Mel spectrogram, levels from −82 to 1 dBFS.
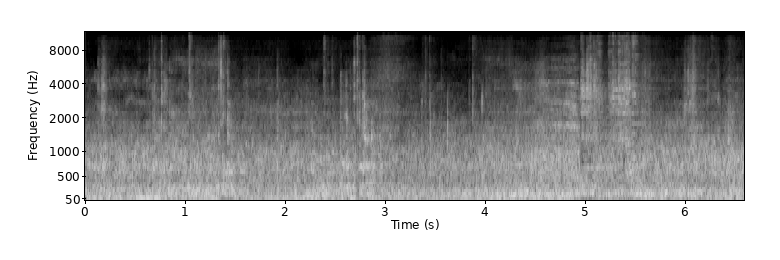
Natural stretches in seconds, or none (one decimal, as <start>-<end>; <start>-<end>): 3.2-3.7; 4.6-5.6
